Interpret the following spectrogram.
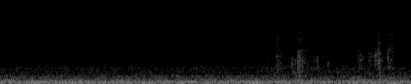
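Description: Faint rustling of shredded paper bedding and a bait cup handled by gloved hands in a worm bin, with a few soft crinkles in the last second or so, over a steady low hum.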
